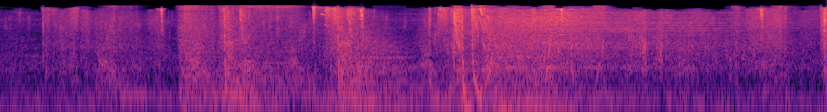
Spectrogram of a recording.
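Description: A loud magical blast bursts with a crackling roar.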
